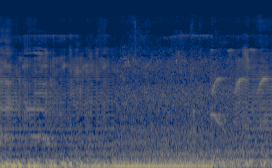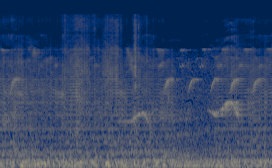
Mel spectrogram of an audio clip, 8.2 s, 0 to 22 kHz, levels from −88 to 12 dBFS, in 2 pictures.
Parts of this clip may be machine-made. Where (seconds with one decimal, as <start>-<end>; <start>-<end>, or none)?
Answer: 0.0-1.7; 3.5-6.7; 7.3-8.2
